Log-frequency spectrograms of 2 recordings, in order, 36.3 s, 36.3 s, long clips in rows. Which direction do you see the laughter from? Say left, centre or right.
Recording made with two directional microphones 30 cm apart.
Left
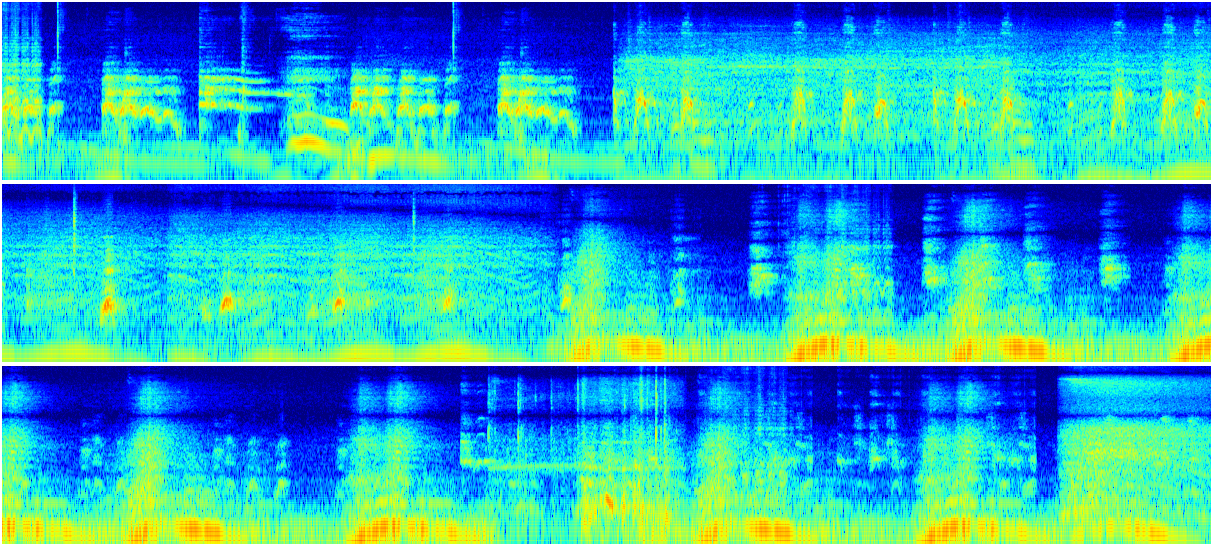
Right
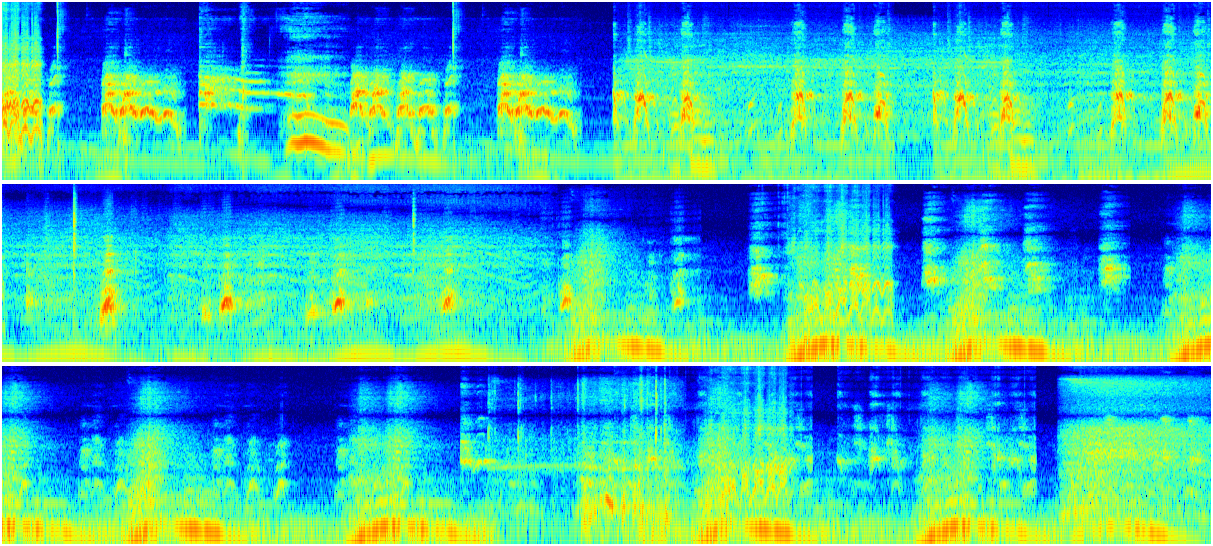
right.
